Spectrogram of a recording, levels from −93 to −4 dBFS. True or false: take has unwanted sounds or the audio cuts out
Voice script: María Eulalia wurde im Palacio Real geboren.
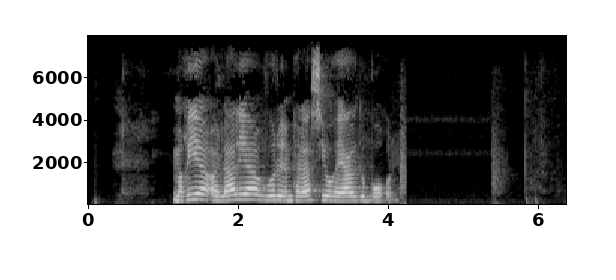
false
